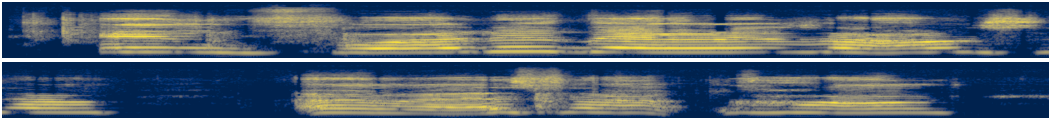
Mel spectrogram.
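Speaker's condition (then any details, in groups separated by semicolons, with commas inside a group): Cerebral palsy; premature birth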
